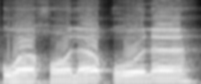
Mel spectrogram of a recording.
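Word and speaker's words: وَخَلَقْنَا: Nah, kemudian untuk qalqalah dalam huruf qaf jangan sampai adanya saktah ataupun adanya tambahan huruf seperti huruf hamzah. Misalkan wa khalaqna itu ada tambahan hamzah. Harusnya dalam pelafalan qalqalahnya tidak ada tambahan hamzah ataupun saktah. Ya, kan tapi dia langsung saja mengalir.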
